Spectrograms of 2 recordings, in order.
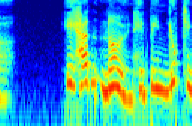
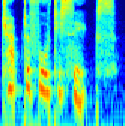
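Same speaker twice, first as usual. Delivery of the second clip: usual speaking voice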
